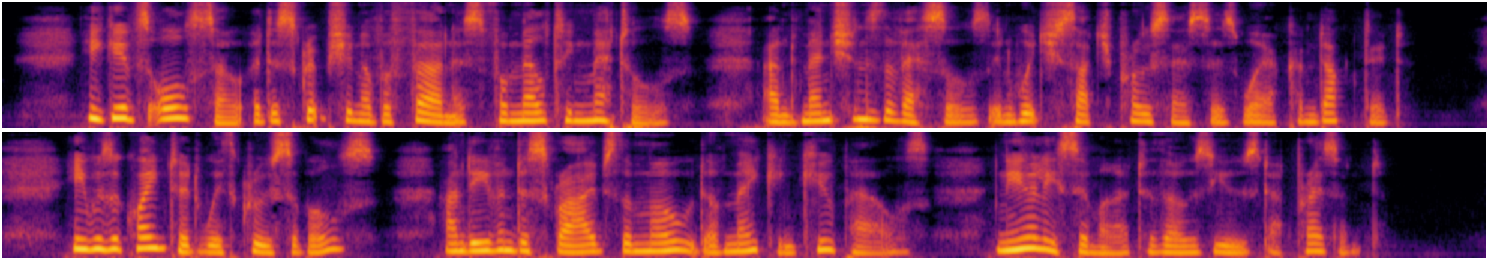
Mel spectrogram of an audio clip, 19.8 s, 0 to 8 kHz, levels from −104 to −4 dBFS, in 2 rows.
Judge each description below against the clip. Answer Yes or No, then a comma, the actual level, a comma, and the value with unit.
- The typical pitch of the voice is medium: Yes, medium, 175 Hz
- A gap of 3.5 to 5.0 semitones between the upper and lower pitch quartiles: Yes, average, 4.4 semitones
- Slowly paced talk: Yes, slow, 130 wpm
